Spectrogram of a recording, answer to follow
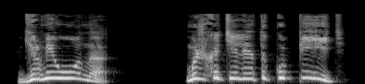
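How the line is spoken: Yelling. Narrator (Russian): завопил Рон

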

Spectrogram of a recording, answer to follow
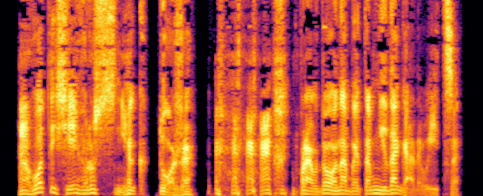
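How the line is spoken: Reply, then gloating laughter. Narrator (Russian): ответил Крюкохват, и оба гоблина злорадно расхохотались

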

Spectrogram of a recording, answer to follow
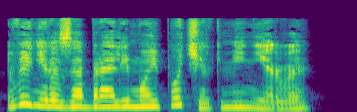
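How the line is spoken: Unctuous sugary question. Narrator (Russian): спросила Амбридж елейным тоном, позабыв кашлянуть

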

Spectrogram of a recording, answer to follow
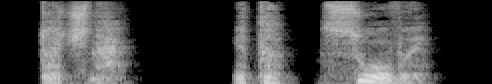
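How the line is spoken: Hoarse. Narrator (Russian): хрипло сказал Рон

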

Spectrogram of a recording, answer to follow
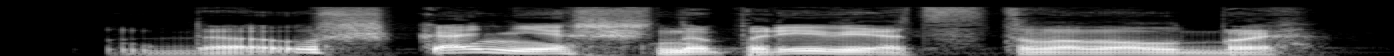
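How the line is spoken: Loud laughter. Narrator (Russian): расхохотался Гэндальф

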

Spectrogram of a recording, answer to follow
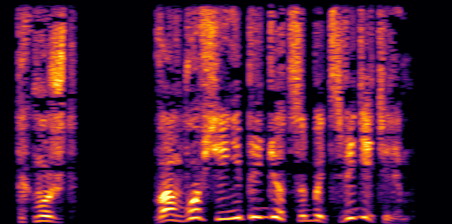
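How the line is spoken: Ardent exclamation. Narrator (Russian): с жаром воскликнул Рон

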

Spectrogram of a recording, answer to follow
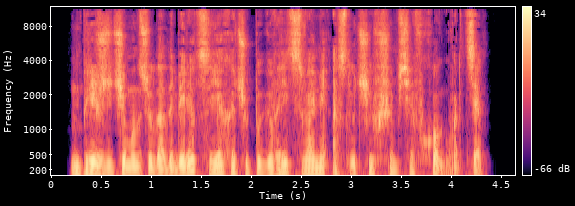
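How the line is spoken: Quick speech. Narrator (Russian): быстро сказала она

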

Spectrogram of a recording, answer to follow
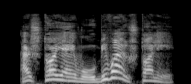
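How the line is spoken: Barking. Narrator (Russian): рявкнул Крэб

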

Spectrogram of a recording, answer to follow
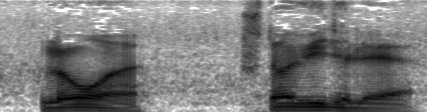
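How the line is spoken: Growling. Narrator (Russian): рыкнул Углук

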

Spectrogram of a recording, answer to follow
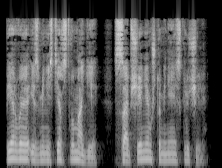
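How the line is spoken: Calm. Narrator (Russian): спокойно ответил Гарри

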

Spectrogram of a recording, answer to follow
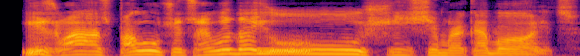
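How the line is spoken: Booming hum. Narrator (Russian): прогудел Слизнард

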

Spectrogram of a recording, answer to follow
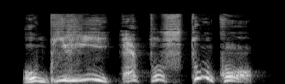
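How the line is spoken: Roaring right in ear. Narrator (Russian): проревел дядя Вернон прямо в ухо Гарри

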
